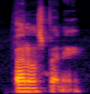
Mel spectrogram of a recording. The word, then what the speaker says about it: Panos Panay: So I was reading this interview, I don't know where it was, Wired or Fortune or whatever, about how Panos Panay, Panos Panay, that's how you pronounce yeah.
